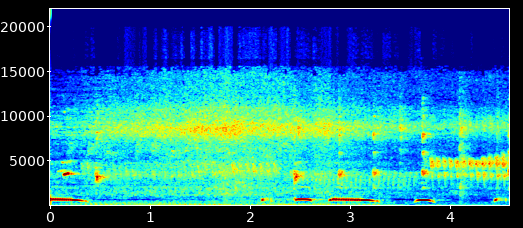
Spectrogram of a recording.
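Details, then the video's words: Spotted dove calling in the morning: a series of low, mellow coos, some short and clipped, others drawn out and gently falling at the end, spaced irregularly over faint background hum. "Burung Tekukur Gacor di Pagi hari"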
